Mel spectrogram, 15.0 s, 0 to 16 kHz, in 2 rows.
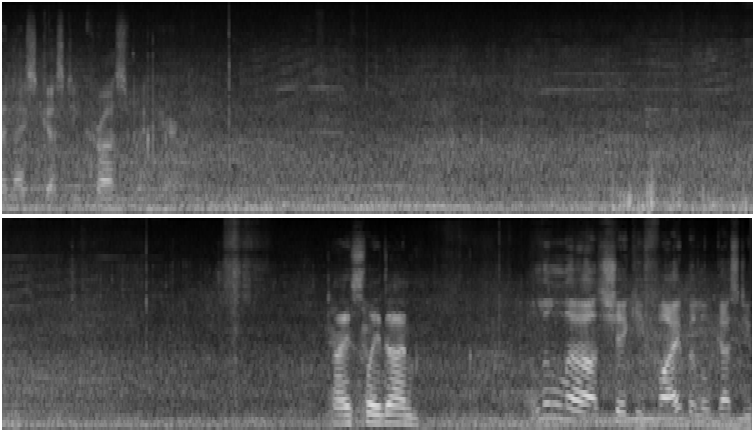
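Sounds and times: model jet fan whine: 2.0s - 10.5s
gusty wind on microphone: 5.9s - 8.9s.

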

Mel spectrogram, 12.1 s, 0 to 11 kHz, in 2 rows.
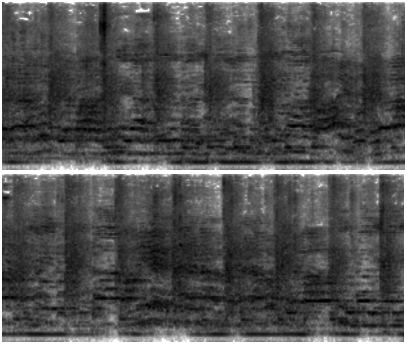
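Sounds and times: group devotional singing: 0.0s - 12.0s.

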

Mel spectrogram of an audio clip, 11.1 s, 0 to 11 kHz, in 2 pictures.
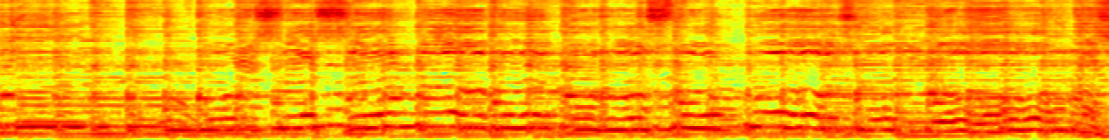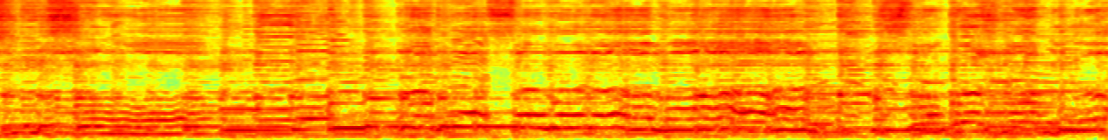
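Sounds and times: folk band through loudspeakers: 0.0s - 11.0s.

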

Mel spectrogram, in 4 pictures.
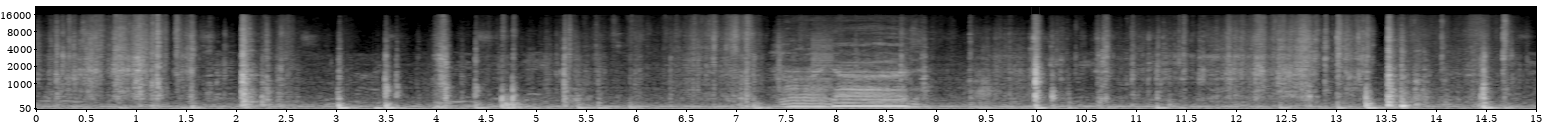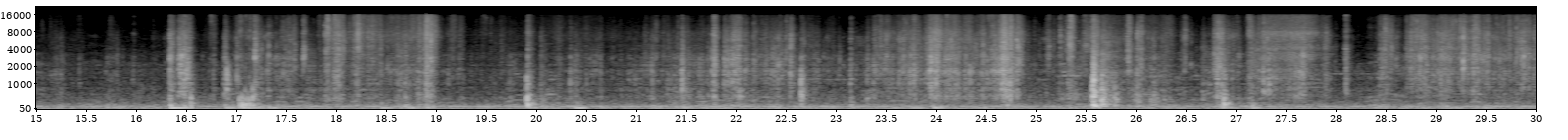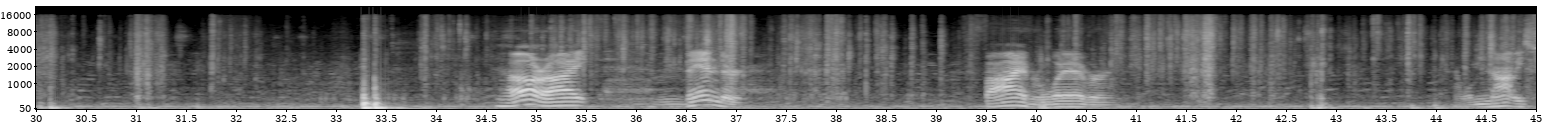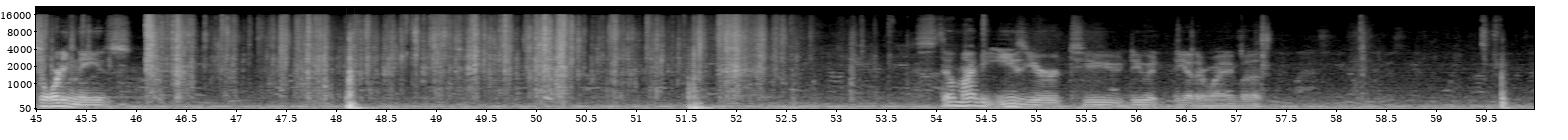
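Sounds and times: foil packs rustling: 0.0s - 2.6s, 5.2s - 15.0s, 16.3s - 19.3s, 20.5s - 32.3s, 33.2s - 53.0s
person's voice: 7.3s - 8.9s, 34.5s - 37.4s, 39.4s - 40.8s.

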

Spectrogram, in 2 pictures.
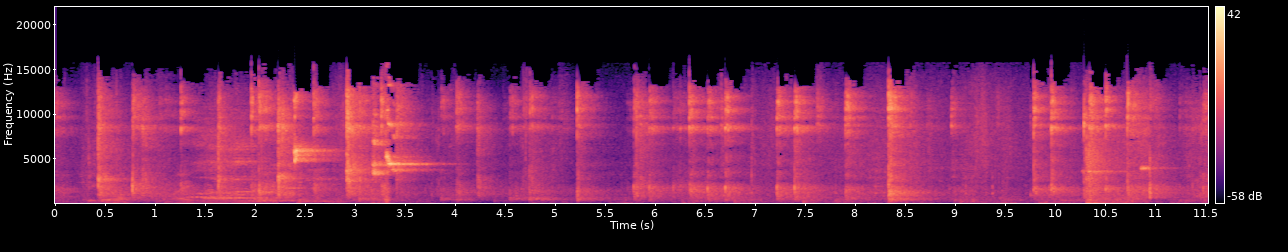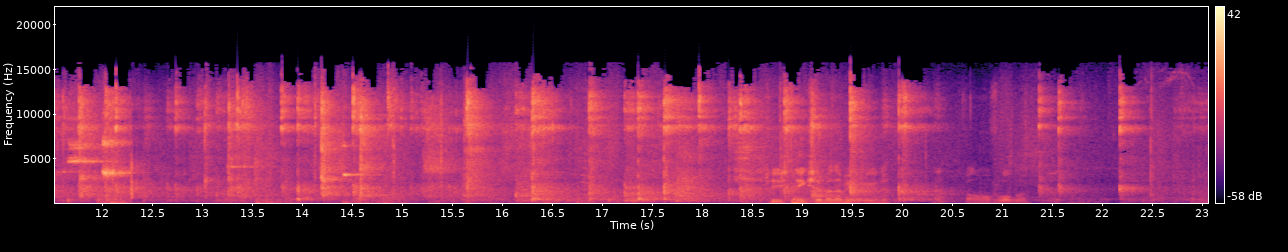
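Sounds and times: short high squeaks: 2.3s - 3.8s, 10.8s - 12.3s.

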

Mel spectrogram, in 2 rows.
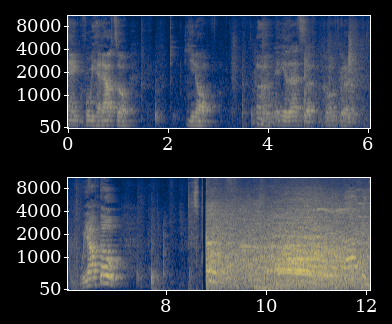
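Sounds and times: crowd shouting in arena: 8.8s - 12.0s.

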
